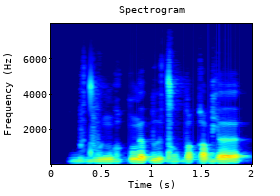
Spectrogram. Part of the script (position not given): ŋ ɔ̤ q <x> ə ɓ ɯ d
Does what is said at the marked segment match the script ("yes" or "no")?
no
